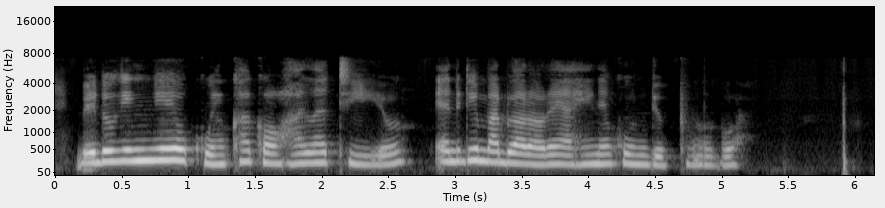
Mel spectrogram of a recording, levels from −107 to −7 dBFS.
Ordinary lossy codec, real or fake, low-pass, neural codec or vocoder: none; fake; 7.2 kHz; codec, 16 kHz, 1 kbps, FunCodec, trained on LibriTTS, 50 frames a second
